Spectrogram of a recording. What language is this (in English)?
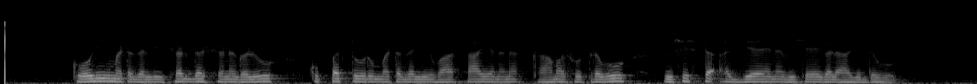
Kannada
